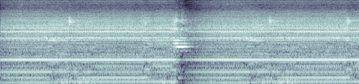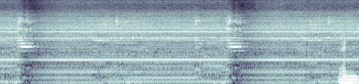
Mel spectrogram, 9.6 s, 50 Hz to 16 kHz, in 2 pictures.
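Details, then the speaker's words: A steady spindle whine with brief high chirps comes from a small end mill during 3D machining of an AR15 gas block lightening pocket at 2% step-over. It overloads by engaging full width in right-angled corners, flexes, and eventually breaks. "hear it's getting chirpy in those right angled corners and especially in the top there where it's actually it's actually uh engaging a full width for a fraction of a second"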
